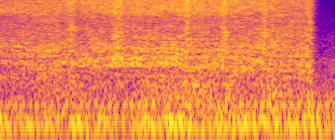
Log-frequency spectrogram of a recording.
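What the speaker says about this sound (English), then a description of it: "I'm gonna spray them down one more time with some canola oil just to make sure nothing sticks." Canola oil sprays from an aerosol can onto the grates of an M&M BBQ Company Texas Smoke King smoker in one loud, continuous hiss that cuts off abruptly.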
